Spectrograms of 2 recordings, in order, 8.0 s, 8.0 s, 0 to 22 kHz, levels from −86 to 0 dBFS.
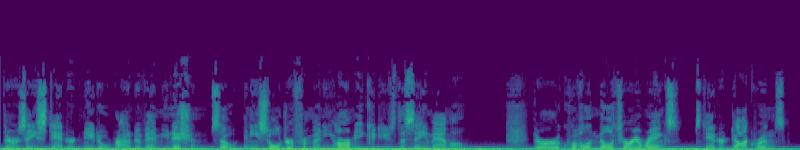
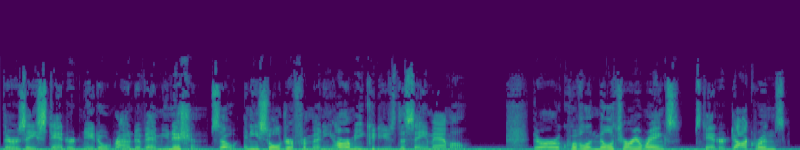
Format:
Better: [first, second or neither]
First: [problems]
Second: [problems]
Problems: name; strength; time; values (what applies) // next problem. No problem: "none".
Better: second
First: low rumble; loud; throughout; 8 dB below the speech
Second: low rumble; faint; throughout; 20 dB below the speech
